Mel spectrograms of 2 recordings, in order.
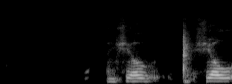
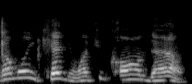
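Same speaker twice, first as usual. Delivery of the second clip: higher-pitched retold protest; imitated protesting husband; 6 semitones higher than usual. Husband telling angry wife it was a joke, imitated protest. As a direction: plead innocence in a raised pitch, as if quoting.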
